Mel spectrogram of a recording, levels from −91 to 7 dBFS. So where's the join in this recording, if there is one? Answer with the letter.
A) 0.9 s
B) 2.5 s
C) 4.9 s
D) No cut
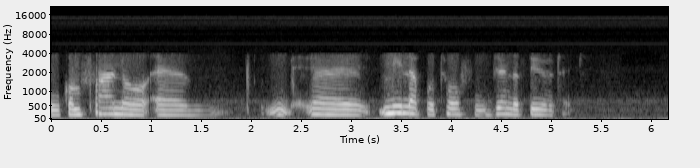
D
